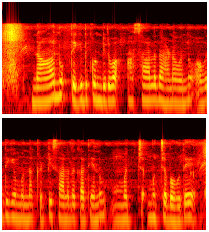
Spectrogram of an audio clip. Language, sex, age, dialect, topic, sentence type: Kannada, female, 36-40, Mysore Kannada, banking, question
